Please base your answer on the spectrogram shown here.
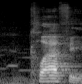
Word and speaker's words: Claffey: uh how do you say your last name claffy it's a fine irish name okay good hey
